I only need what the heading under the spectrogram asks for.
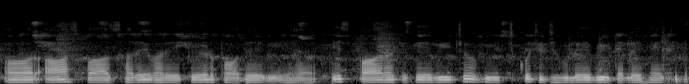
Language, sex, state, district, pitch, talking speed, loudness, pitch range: Hindi, male, Uttar Pradesh, Jalaun, 105 Hz, 140 wpm, -26 LUFS, 105-110 Hz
